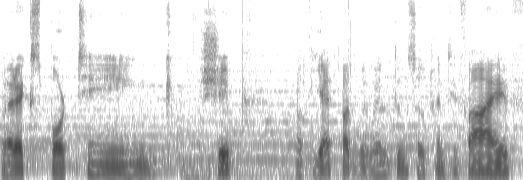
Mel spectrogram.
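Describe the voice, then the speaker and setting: Man, low voice, gaming commentary. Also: music in the background. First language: Greek. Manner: thinking aloud, relaxed and unhurried. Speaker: gaming video host. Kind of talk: casual gameplay commentary.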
